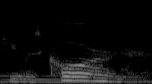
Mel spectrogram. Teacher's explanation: corner is the big word so we focus all of our attention on core because that's the accented syllable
